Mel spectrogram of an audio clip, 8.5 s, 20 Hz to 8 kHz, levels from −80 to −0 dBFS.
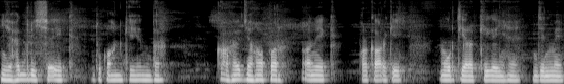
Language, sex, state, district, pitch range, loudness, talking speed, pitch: Hindi, male, Uttar Pradesh, Hamirpur, 125-130 Hz, -20 LUFS, 135 wpm, 125 Hz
